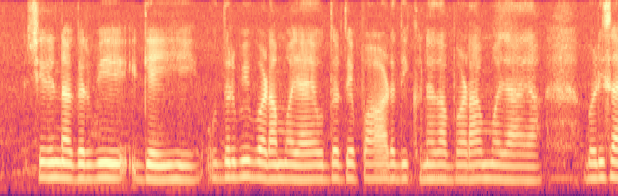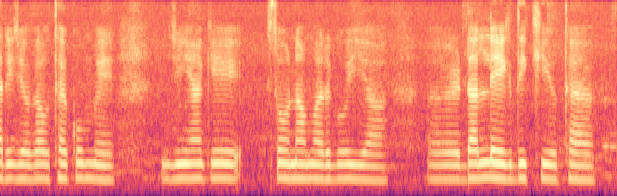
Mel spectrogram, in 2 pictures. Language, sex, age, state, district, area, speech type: Dogri, female, 18-30, Jammu and Kashmir, Kathua, rural, spontaneous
